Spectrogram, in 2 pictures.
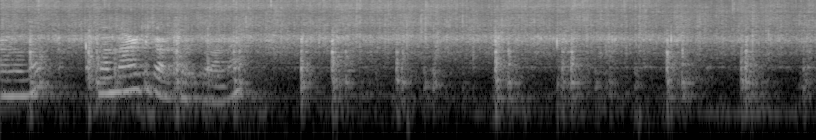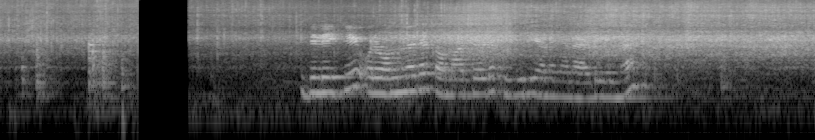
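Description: A spatula scrapes and clatters against a frying pan.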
